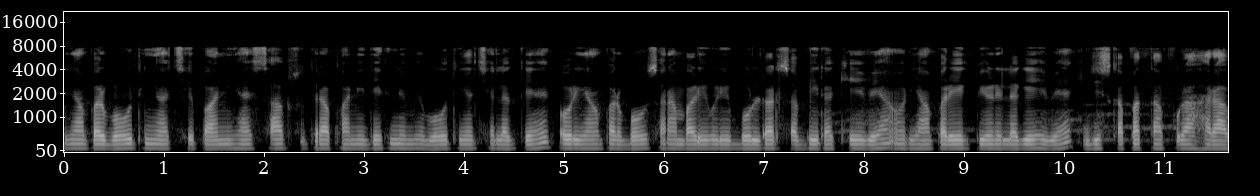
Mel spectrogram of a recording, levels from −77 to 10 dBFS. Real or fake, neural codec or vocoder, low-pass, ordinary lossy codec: real; none; none; none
